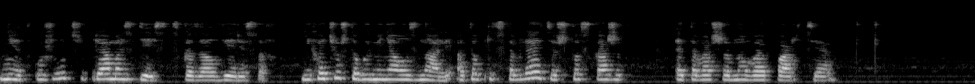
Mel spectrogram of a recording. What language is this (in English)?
Russian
